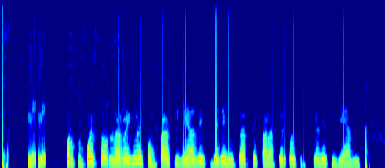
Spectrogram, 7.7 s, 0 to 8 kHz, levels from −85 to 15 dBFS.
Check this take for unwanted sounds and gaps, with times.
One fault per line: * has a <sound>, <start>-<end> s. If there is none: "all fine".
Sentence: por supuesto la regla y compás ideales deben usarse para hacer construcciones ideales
* has a laugh, 0.6-0.9 s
